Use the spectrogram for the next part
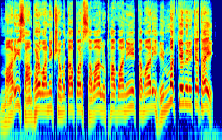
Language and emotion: Gujarati, angry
